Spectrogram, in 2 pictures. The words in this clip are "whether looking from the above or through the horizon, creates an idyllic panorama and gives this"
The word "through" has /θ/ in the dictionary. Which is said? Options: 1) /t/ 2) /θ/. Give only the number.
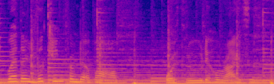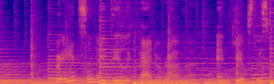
2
